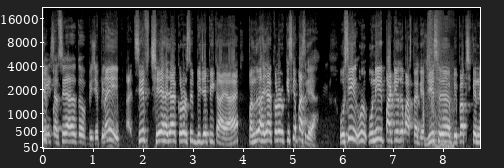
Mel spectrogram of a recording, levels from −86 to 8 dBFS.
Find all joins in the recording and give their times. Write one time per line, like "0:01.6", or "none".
0:07.6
